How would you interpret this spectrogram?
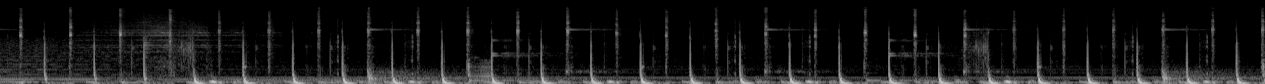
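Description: From 9.25 s to 12.29 s there is channel delay with comb filtering: one channel arrives a tiny fraction of a millisecond late, consistent with a one-sample offset, and the mono sum cancels near 20 kHz, giving a slightly dulled, softened top end.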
